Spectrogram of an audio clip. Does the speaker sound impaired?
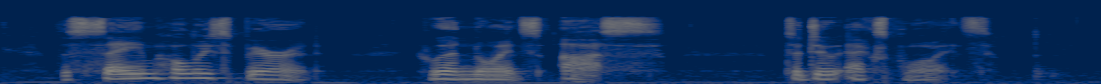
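No.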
